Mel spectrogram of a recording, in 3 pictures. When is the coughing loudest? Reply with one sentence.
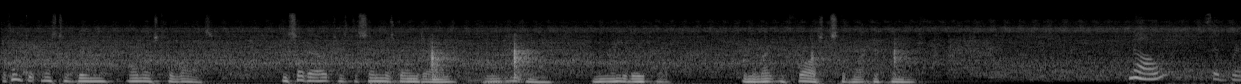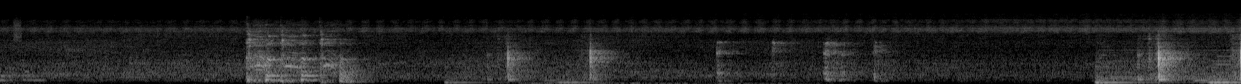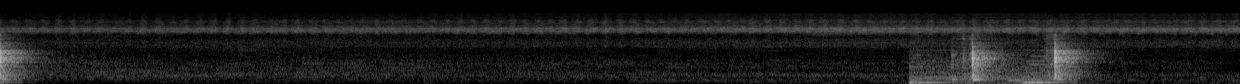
The loudest moment of the coughing is at 15 seconds.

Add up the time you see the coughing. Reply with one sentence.
You can hear the coughing for 3 seconds altogether.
